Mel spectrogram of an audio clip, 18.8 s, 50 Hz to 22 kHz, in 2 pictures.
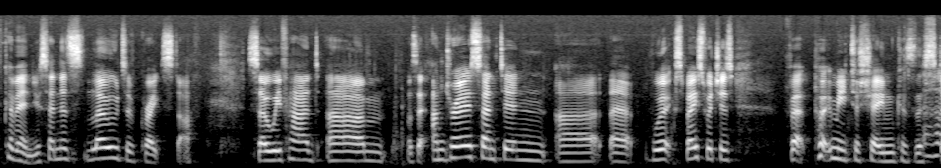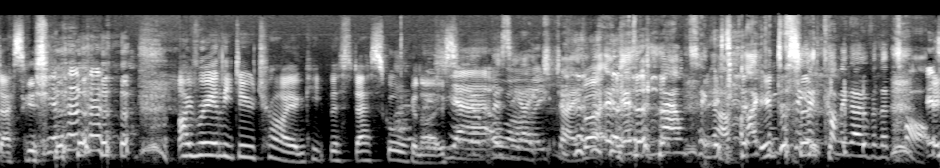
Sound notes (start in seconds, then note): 9.7 laughter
